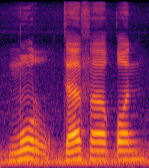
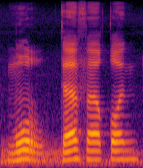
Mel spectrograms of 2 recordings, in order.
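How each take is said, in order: Both takes have the same delivery.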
